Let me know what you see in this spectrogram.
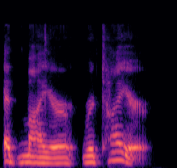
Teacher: Okay, this needs to be distinguished from a rhyme like admire, retire, since the final symbol, even though it's a two-syllable word, the final syllable is stressed. So this is a type of masculine rhyme.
